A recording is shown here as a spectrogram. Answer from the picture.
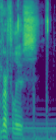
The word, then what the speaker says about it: Eberflus: I'm not saying, I don't know how even to pronounce his name, Matt Eflurbis. I don't know how to pronounce his name. – Oh, Eberflus.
